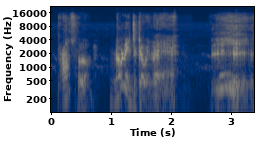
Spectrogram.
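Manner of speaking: put-on, high, swooping, sing-song goblin voice. Narrating a game scene, Nuknak closes the door and turns to Lid: goblin voice. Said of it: "My goblin voice is verging on Yoda".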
